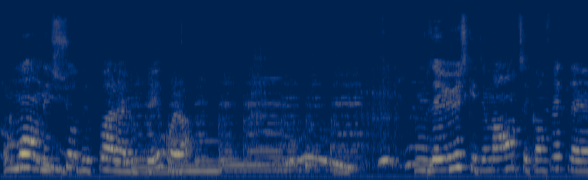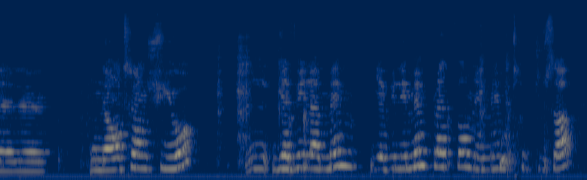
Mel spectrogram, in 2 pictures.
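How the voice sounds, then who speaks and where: Excitable woman commenting on a video game. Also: high voice, normal speed. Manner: excitable, yelps when startled, repeats phrases to calm herself. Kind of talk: casual let's-play commentary. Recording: roomy sound with loud game music.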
